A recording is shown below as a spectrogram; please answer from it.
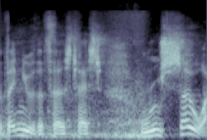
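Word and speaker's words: Roseau: of the first test Russo aboriginely pronounced that r-o-s-e-a-u is the capital of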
